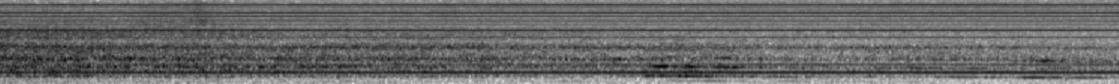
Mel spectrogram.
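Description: Steady hum with an even hiss, several unchanging tones held throughout; faint low tones waver in and out during the second half.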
